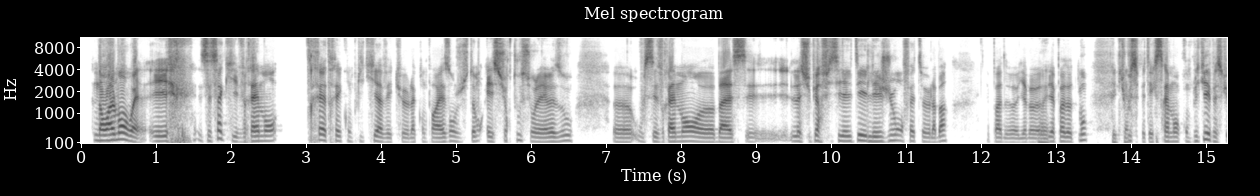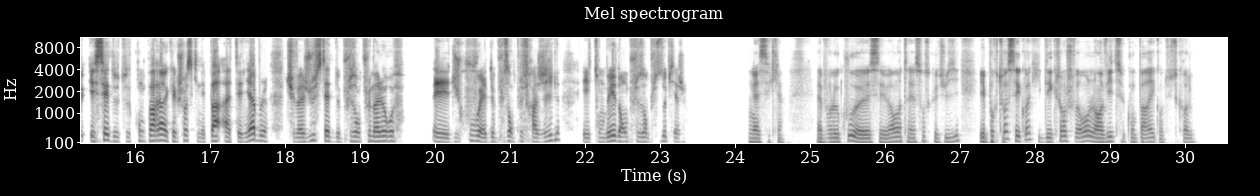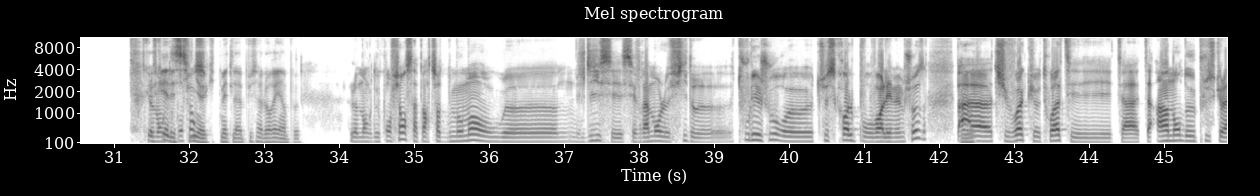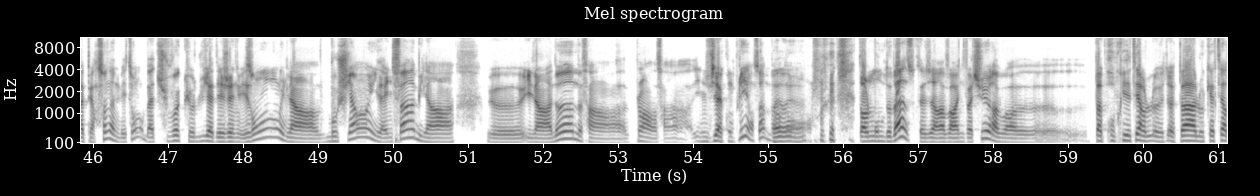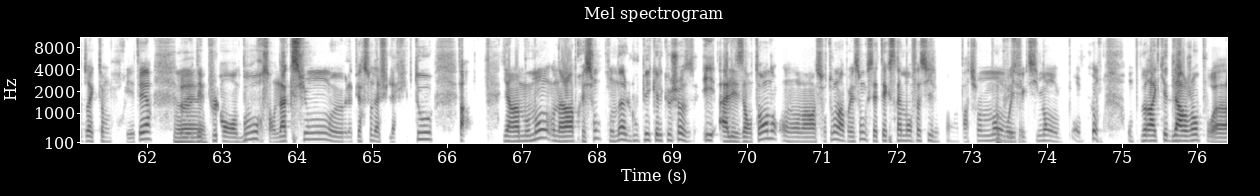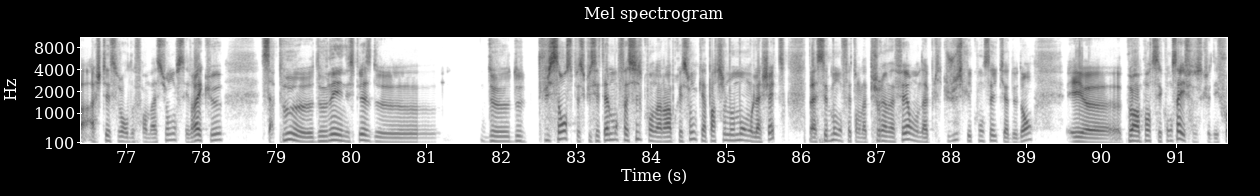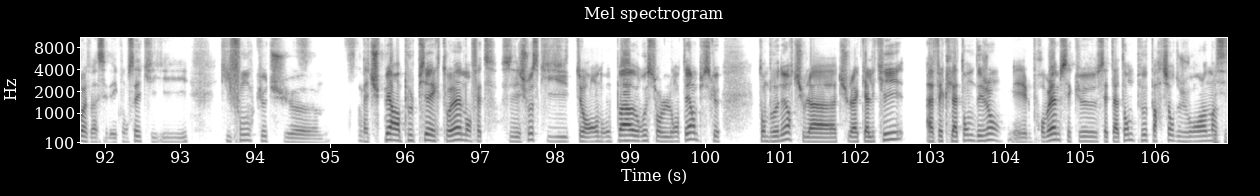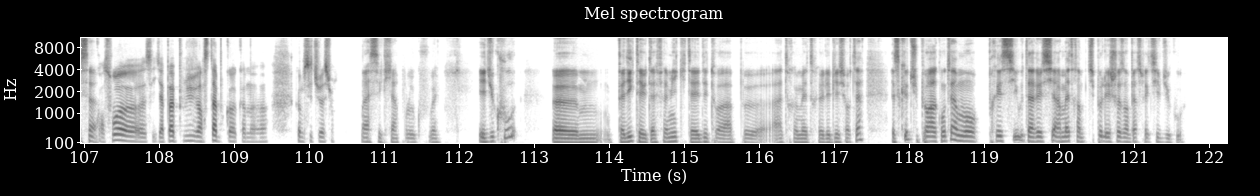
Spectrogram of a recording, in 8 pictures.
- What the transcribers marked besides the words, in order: chuckle; stressed: "vraiment"; other background noise; stressed: "pas"; drawn out: "hem"; tapping; chuckle; drawn out: "heu"; laughing while speaking: "on"; stressed: "puissance"
- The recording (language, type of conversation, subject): French, podcast, Comment fais-tu pour éviter de te comparer aux autres sur les réseaux sociaux ?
